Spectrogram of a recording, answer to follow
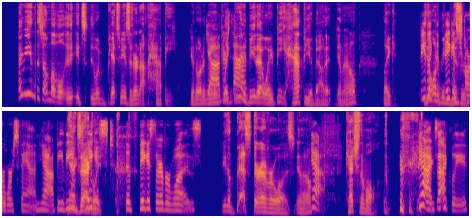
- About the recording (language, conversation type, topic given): English, unstructured, Why do some people get so defensive about their hobbies?
- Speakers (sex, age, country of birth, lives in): female, 25-29, United States, United States; male, 35-39, United States, United States
- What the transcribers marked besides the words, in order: tapping; chuckle; stressed: "best"; other background noise; laughing while speaking: "Yeah, exactly"; chuckle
